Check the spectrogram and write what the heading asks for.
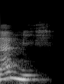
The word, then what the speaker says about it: amie: Exemple, un téléphone, une amie. On n'entend pas la lettre E.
